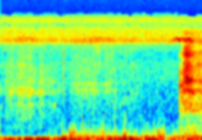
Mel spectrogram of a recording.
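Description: Low rumble and soft knocks of horse and saddle movement on a rider's head-mounted camera, with a short breathy puff near the end.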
